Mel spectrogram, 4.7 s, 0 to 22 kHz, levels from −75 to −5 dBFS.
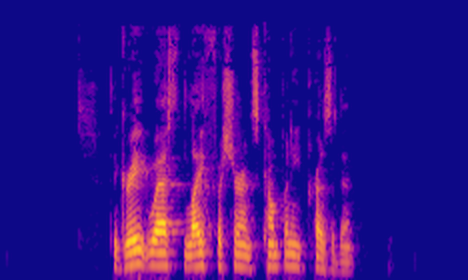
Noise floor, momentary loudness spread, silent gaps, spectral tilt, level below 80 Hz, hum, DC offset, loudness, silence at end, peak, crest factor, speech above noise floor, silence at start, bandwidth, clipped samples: -84 dBFS; 16 LU; none; -4 dB/octave; -66 dBFS; none; under 0.1%; -20 LUFS; 1.15 s; -2 dBFS; 20 dB; 64 dB; 1.15 s; 16 kHz; under 0.1%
